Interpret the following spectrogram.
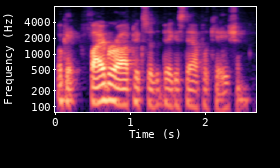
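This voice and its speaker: A man with a lowish voice teaches a physics lesson while drawing diagrams. He talks conversationally, says "okay" often, and corrects himself quickly.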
